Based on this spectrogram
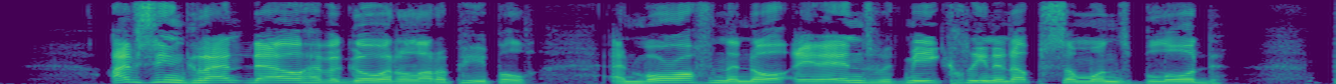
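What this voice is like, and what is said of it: Put-on Scottish accent. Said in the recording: “your Scottish accent is better than mine... That was beautiful. Well done... Nailed it.”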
